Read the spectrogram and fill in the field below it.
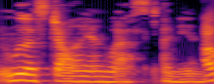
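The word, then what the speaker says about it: Louis Jolyon West: about this individual this uh I think I'm pronouncing his name correctly Louie jolly and West oh yes so I say Louis jolly and West I mean I like calling him Louie Lou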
